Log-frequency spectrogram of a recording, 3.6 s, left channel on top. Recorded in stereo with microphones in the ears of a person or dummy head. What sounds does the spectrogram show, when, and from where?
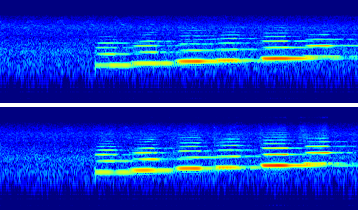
0.9 s a flute: 80° right, 2 m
